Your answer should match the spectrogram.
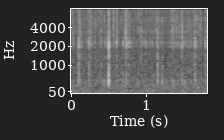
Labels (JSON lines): {"label": "ambient", "recorder": "HydroMoth"}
